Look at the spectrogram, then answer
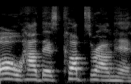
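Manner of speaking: plain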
